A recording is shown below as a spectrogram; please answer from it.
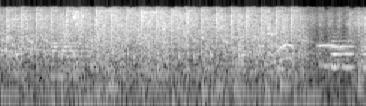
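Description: Rapid gunfire in the video game GTA Vice City as shots are fired at cars, a dense continuous burst of shooting throughout, with a voice faintly under it.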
